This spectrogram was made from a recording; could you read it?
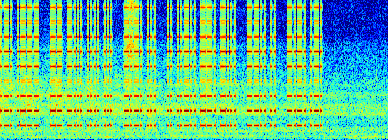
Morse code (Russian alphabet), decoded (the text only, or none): … МБХС ЦС ИЭГБ ЗИ ЦР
